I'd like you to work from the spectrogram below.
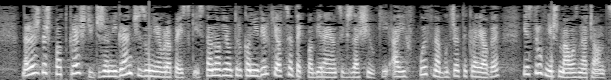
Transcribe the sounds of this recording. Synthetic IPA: nalɛʐɘt̪ɛʂpɔt̪kɾɛɕlʲid͡ʑʐɛmʲiɡɾaɲt͡ɕizuɲjiɛwɾɔpɛjskʲejst̪anɔvʲjɔ̃w̃t̪ɘlkɔɲevʲjɛlkʲiɔt̪sɛt̪ɛk̚pɔbʲjɛɾajɔnt̪sɘɣzaɕiwkʲiʔaixfpwɘfnabudʐɛt̪ɘkɾajɔvɛjɛst̪ɾuvɲɛʂmawɔznat͡ʂɔ̰nt̪sɛ̥

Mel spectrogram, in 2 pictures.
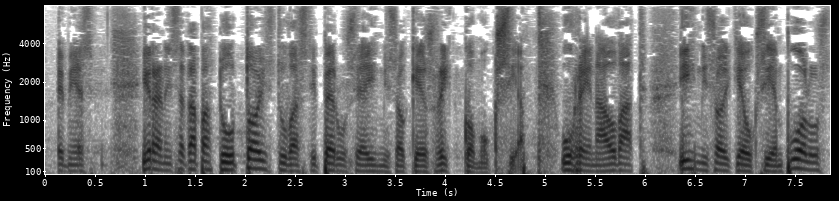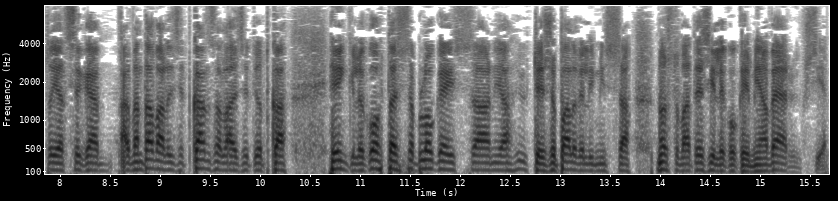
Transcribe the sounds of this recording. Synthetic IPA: pemiesirɑnisːɑt̪ɑpɑht̪uːt̪oist̪uʋɑst̪ipperusjɑihmisoikˑeusrikːomṵksḭɑ̰uhreinɑoʋɑt̪ʔihmisoikeuksiempuolust̪ɑjɑt̪sekæʔɑ̰iʋɑnt̪ɑʋɑlːiset̪kɑnsɑlɑiset̪jot̪kɑheŋkiløkoht̪ɑisi̥sːɑbloɡeisːɑːnjɑyht̪eisøpɑlʋelimisːɑnost̪ɑʋɑt̪esilːekokemiɑʋæːryːksiæ̰

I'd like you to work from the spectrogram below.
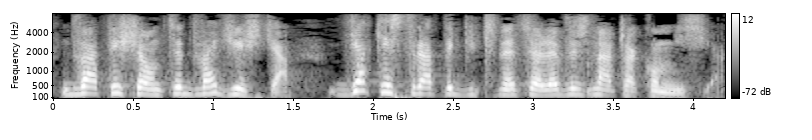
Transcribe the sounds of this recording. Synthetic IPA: d̪vat̪ɘɕɔnt̪sɛd̪vad͡ʑeɕt͡ɕa̰ | jakʲɛst̪ɾat̪ɛɡʲit͡ʂnɛt̪sɛlɛvɘznat͡ʂakɔmʲisʲja̰

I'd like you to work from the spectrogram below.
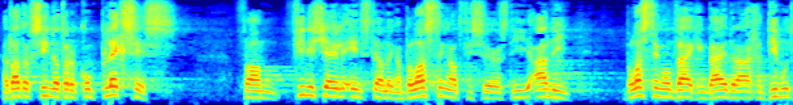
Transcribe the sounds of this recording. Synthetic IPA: ɦətlaːtowksindɑtəɾənkɔmplɛksɪs | fɑnfinɑnʃejləɪnstɛlɪŋənbəlɑstɪŋɑtfiz̥øːɹsdiaːndi | bəlɑstɪŋɔntʋɛjkɪŋbɛjdraːχəndimut

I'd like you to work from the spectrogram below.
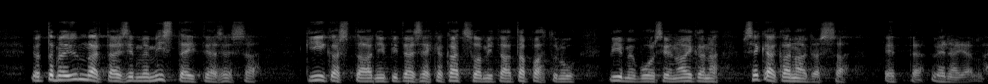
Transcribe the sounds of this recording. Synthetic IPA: jot̪ːɑmeymːært̪æisimːemist̪æit̪ːeæsesːɑ | kiːkɑst̪ɑːniːmpit̪æisehkækɑt̪soɑmit̪æont̪ɑpɑht̪unuʋiːmːeʋuosienɑikɑnɑsekækɑnɑdɑsːɑ | et̪ːæʋenæjæ̰lːæ̥

